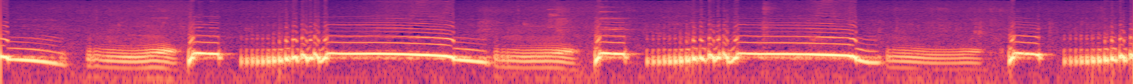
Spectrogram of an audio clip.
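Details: Puter bird, a collared dove, singing loud nasal coos: a short note, a quick stuttering pulsed roll, then a long steady drawn-out coo that sags at the end, the phrase repeated about every three seconds in a quiet room.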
